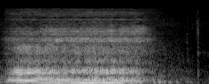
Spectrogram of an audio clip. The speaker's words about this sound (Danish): Og når man så trækker vejret igen, ja, så kan din snorken blive så kraftig, at den svarer til lyden af et trykluftbord eller et fyldt fodboldstadion.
